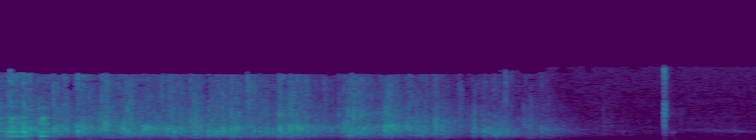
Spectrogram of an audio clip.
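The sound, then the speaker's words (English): A burst of applause, dense crackling clapping that holds steady for about two and a half seconds, then tapers off into near silence, followed by a single faint click. “Yes, applause now.”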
